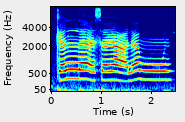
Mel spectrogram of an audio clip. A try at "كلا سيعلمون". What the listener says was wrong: فين النون؟ لازم اعمل توسط، عشان لو ما عملتش توسط النون ايه مش هتبان من صفاتها كده. سيعلمون.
